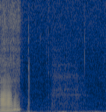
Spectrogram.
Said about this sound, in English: I don't understand why I only burp when I'm doing the podcast. Sick. Good to know. I literally never have gas ever.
